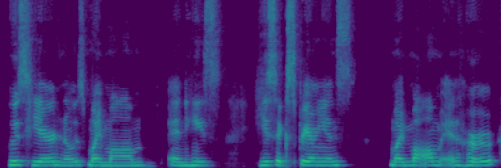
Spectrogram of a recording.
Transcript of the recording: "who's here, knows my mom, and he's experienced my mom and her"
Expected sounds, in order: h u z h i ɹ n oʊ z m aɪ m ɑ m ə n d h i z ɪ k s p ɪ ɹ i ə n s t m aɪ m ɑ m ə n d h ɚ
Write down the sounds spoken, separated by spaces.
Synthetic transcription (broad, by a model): h u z h i ɹ n oʊ z m aɪ m ɑ m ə n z h i z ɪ k s p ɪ ɹ i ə n s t m aɪ m ɑ m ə n h ɚ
